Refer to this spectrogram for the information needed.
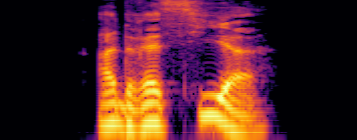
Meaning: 1. singular imperative of adressieren 2. first-person singular present of adressieren
- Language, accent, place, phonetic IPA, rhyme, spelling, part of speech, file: German, Germany, Berlin, [adʁɛˈsiːɐ̯], -iːɐ̯, adressier, verb, De-adressier.ogg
